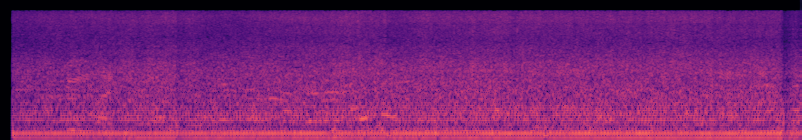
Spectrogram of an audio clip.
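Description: Outboard motor of a small open boat running at a steady cruising speed, a constant low drone under a loud rush of wind and water. It stops abruptly just before the end.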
